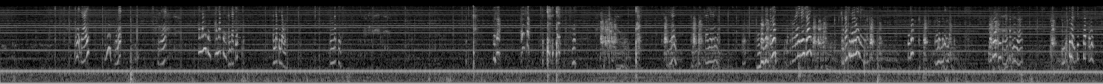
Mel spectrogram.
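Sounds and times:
steady hum: 0.0s - 11.0s
small animal squeaking: 0.7s - 4.0s, 4.6s - 11.0s.

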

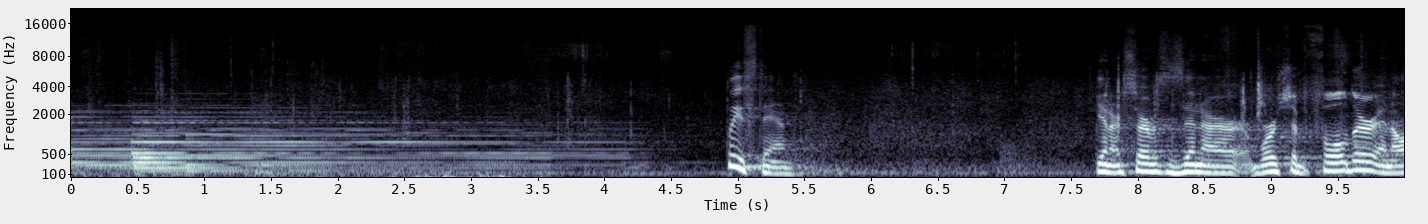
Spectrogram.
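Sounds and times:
held hymn chord: 0.0s - 4.6s
faint rustles and clicks: 0.0s - 4.8s, 5.4s - 9.6s.

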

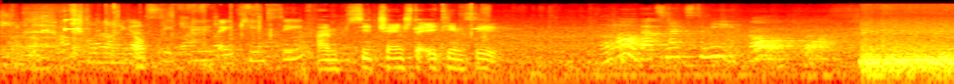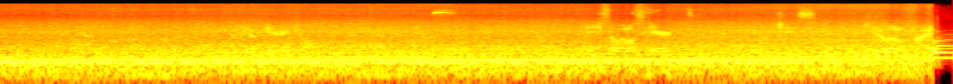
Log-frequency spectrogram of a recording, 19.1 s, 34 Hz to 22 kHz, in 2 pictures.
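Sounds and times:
airliner cabin engine drone: 8.6s - 18.9s
constant low hum: 8.6s - 18.9s.

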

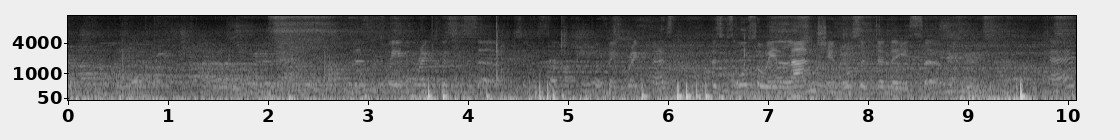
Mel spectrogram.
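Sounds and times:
indistinct voices: 1.6s - 10.0s.

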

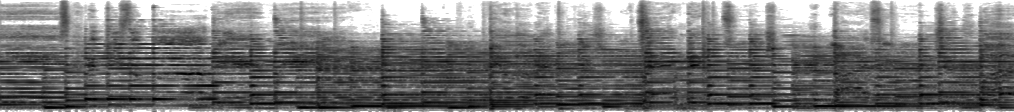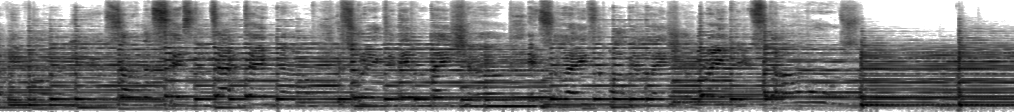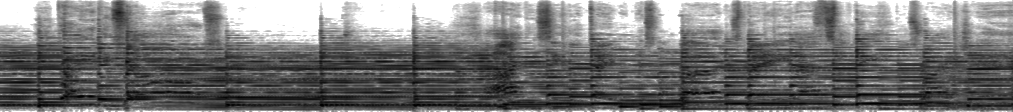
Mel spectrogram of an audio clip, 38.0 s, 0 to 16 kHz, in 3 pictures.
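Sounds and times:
man singing: 0.0s - 23.8s, 25.8s - 28.8s, 31.0s - 38.0s
upright piano accompaniment: 0.0s - 38.0s.

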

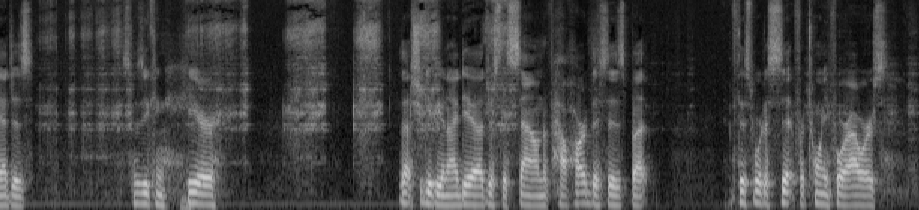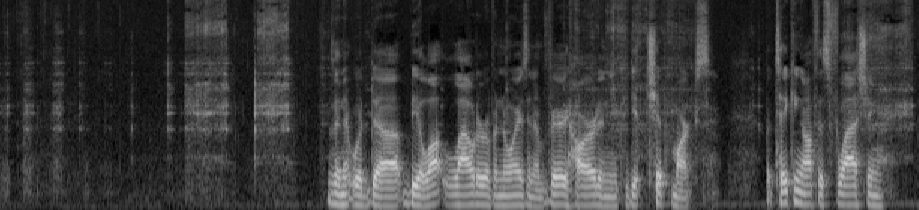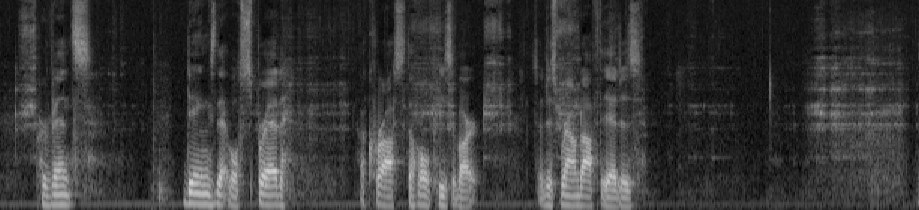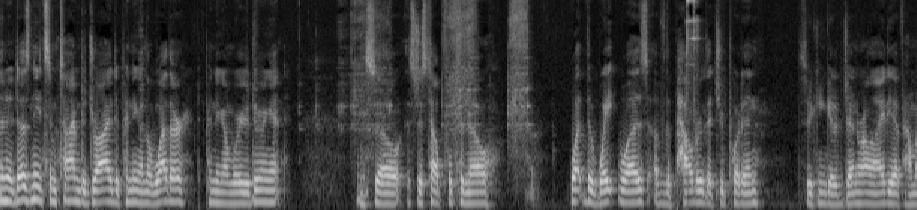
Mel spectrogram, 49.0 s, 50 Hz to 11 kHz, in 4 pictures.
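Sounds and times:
metal scraping plaster cast: 0.0s - 7.6s, 10.7s - 17.3s, 18.8s - 26.2s, 27.3s - 34.4s, 35.0s - 36.7s, 40.0s - 44.0s.

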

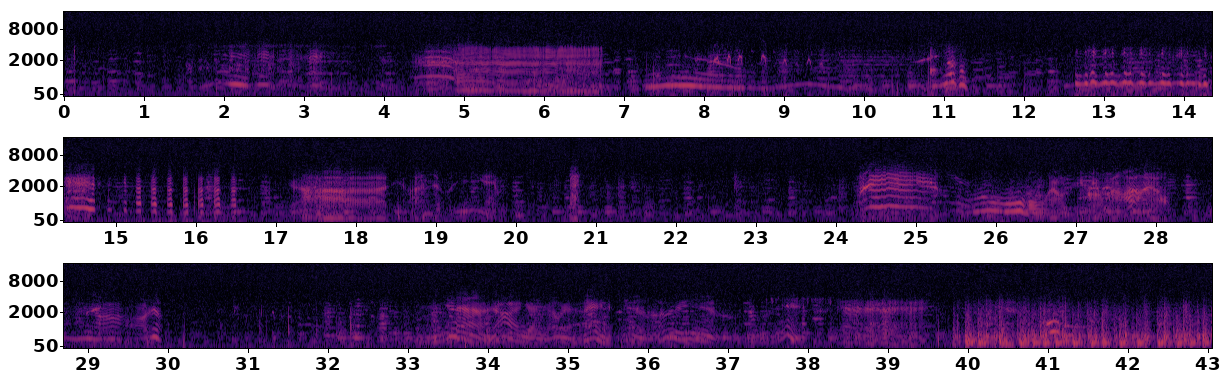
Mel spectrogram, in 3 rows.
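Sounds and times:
light background music: 0.0s - 43.0s
cartoon cat yowling: 4.4s - 5.2s, 24.3s - 26.4s.

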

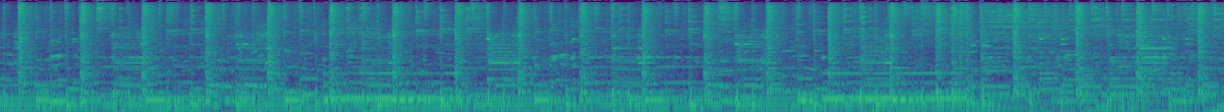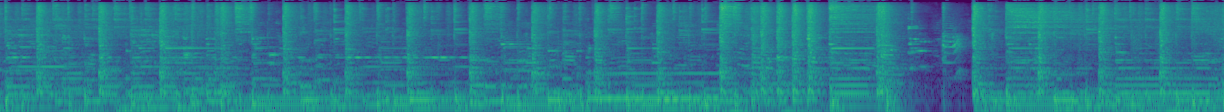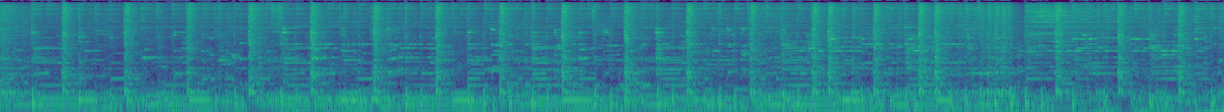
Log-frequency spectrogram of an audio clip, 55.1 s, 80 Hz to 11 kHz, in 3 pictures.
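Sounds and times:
bass line: 0.0s - 32.1s, 33.0s - 55.0s
funk band playing live: 0.0s - 55.0s.

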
